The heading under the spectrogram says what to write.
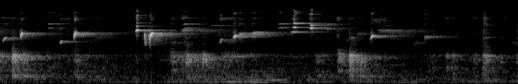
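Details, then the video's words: European goldfinch in strong song, spaced bright chirps and short high whistles, some slurred upward, given in loose bursts roughly every second with a faint low background hum. "تغريد قوي لطائر الموقنين"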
